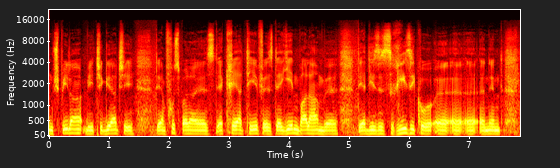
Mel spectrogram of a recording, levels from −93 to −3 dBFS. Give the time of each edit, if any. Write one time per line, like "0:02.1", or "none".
none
